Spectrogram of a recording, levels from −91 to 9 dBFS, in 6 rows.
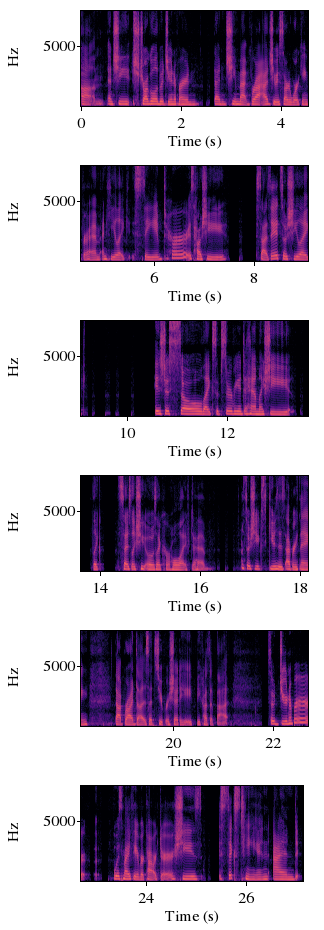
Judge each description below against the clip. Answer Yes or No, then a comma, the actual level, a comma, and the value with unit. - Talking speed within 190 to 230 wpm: No, average, 155 wpm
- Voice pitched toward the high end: Yes, high, 205 Hz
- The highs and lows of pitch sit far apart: No, average, 2.7 semitones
